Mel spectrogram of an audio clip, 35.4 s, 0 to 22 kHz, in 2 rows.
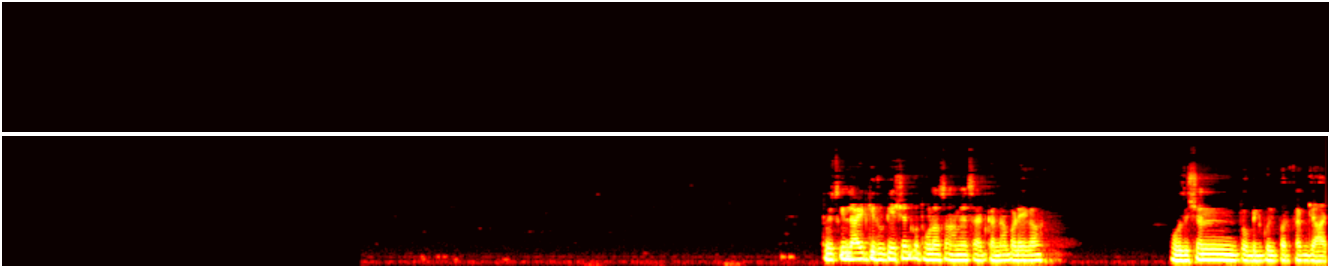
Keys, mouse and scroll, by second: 3.5 click, 6.4 right click, 6.8 click, 8.5 click, 11.6-16.3 drag, 16.3-17.6 middle drag, 16.7 click, 19.6-22.5 drag, 27.9-29.0 middle drag, 29.0-29.8 scroll down 1, 29.8-32.8 middle drag, 32.8 click, 34.7-35.3 drag.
